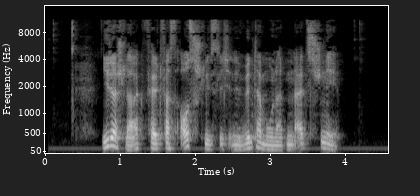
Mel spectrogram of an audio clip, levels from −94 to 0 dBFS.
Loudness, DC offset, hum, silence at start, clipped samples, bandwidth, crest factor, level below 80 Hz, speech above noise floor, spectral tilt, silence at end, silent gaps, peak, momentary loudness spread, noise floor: -28 LUFS; under 0.1%; none; 0.35 s; under 0.1%; 11.5 kHz; 20 dB; -62 dBFS; 37 dB; -4.5 dB/octave; 0.65 s; none; -8 dBFS; 16 LU; -64 dBFS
